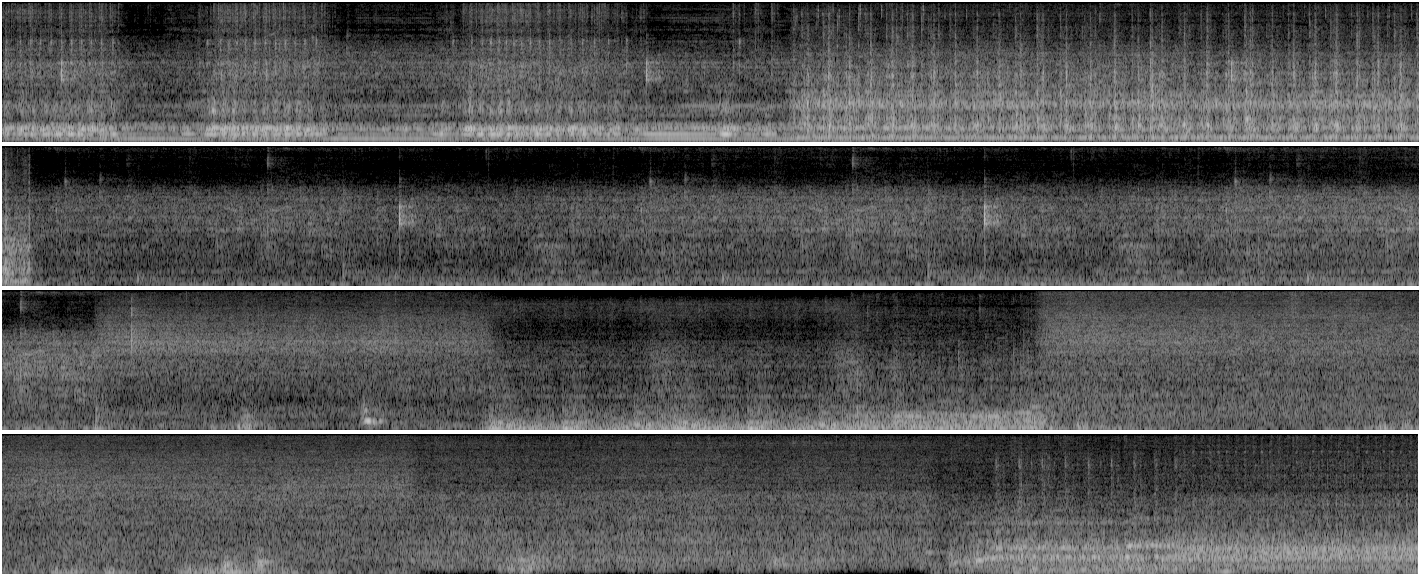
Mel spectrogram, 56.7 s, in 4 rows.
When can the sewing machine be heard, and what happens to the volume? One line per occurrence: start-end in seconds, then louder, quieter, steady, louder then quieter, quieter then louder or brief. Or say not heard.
0.0-14.5 steady
52.0-56.6 steady.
